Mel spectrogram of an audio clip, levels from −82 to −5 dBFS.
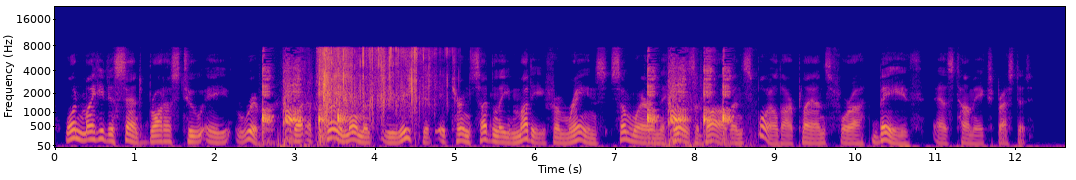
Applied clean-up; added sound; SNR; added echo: none; Crumpling, crinkling + Fart; -5 dB; none.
